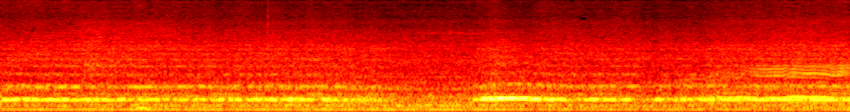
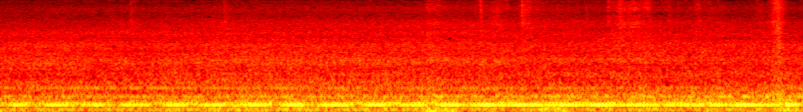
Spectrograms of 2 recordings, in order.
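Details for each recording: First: Prep table refrigeration fan, C-frame motor: wavering mid-pitched squeal over the fan hum, rising and falling like a cry; technician guesses a failing motor bearing, motor then replaced with a C-frame motor kit. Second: Newly replaced C-frame fan motor on a prep table, after cutting out a rubbed-through neutral wire that likely tripped the GFCI: smooth constant mid-pitched hum, good airflow, no squeal or rattle; healthy fan motor.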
